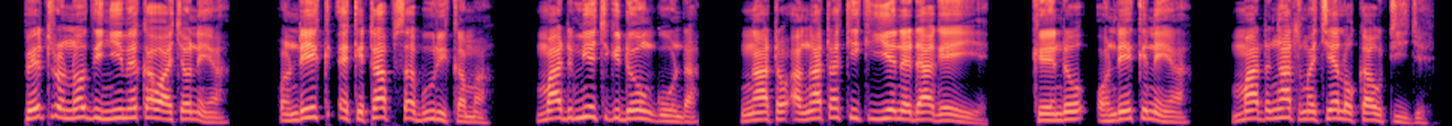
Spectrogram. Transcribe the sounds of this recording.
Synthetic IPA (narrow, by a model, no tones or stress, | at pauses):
pɛtɾonɔd̪iɲimekawat͡ʃɔnɪja̰ | ɔndɪkɛkɪtapsabuɾikama̰ | madmjet͡ʃɡɪdoŋɡʊnda | ŋatɔʔaŋatakikjenɛdaɡɛɪjɛ̰ | kendoɔndɪknɪja | madŋatmat͡ʃɪɛlɔkaotid͡ʒḛ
